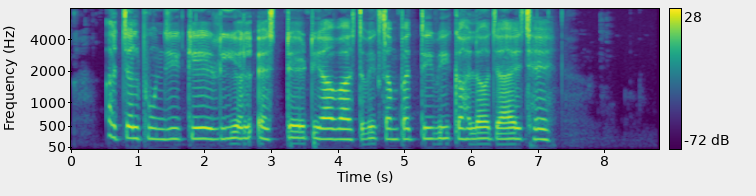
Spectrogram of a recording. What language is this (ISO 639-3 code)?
mai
